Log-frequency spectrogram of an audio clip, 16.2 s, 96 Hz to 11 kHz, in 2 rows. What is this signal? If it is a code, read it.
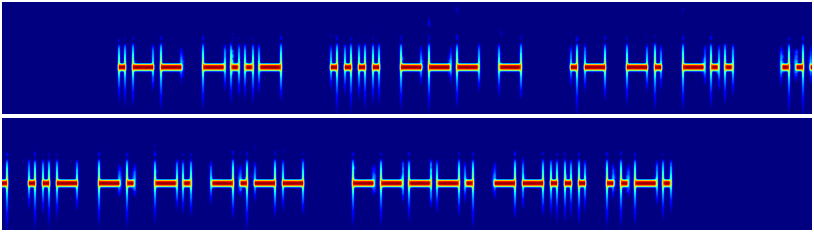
Morse code, heard as a keyed tone, about 17 wpm, 700 Hz. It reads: WX HOT AND SUNNY 97F
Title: Common QSO Phrases Encore 17wpm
